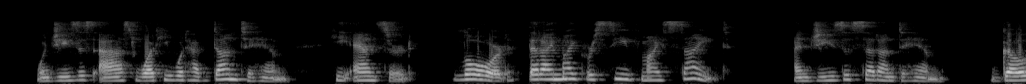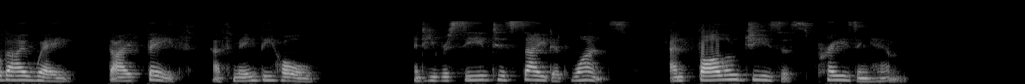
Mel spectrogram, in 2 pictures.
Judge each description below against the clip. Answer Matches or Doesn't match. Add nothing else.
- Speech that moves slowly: Matches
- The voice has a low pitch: Doesn't match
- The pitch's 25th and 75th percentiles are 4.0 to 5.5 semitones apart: Doesn't match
